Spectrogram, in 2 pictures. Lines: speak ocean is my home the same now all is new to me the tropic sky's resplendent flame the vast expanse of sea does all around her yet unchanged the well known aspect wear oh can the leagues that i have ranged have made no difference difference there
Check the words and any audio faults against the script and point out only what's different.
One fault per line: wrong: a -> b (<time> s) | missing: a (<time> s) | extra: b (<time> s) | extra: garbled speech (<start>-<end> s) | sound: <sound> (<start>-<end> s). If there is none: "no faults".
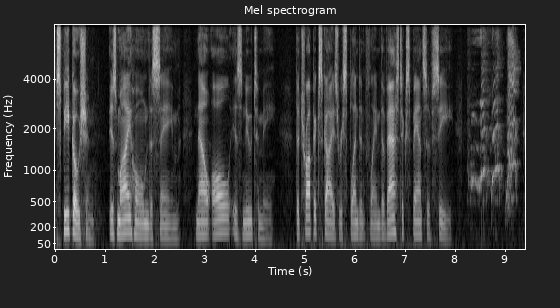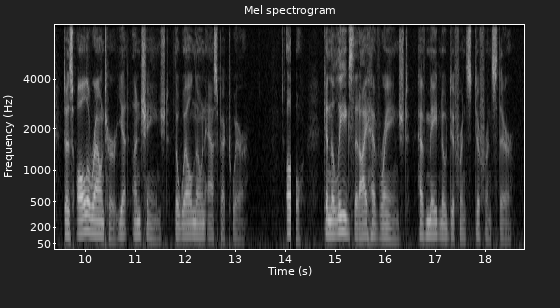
sound: laugh (8.2-9.3 s)
sound: dropout (14.1-14.2 s)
